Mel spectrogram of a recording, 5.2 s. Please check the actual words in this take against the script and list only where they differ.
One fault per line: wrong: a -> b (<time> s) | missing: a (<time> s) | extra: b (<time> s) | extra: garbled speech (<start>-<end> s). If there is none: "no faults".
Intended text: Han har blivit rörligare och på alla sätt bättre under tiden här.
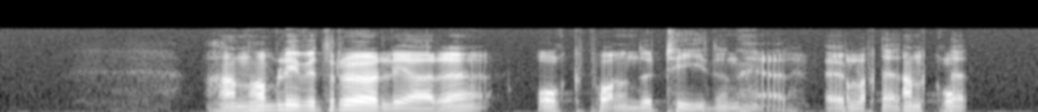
missing: alla sätt bättre (3.1 s)
extra: garbled speech (4.1-4.8 s)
